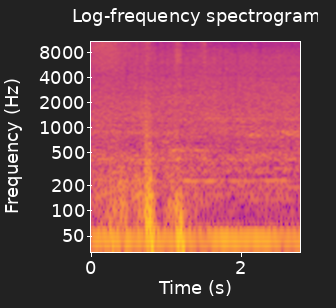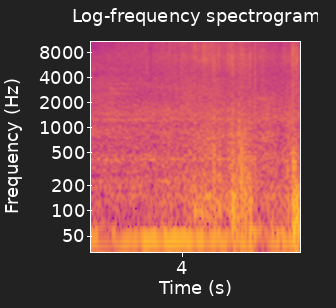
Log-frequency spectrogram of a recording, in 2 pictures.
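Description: Fingertips and nails scratch and rub a large grey fluffy faux-fur microphone windscreen over a microphone, which is soft and hollow. A dense, muffled low rumble of brushing fur fills the clip, with a few soft, deep thumps as the cover is pressed.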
